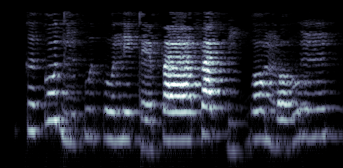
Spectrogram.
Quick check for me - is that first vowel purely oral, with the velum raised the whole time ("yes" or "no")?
yes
